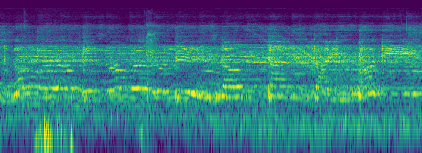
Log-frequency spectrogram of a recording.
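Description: Music from an FM broadcast station, picked up off the air and heard through a radio communications test set's monitor speaker.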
